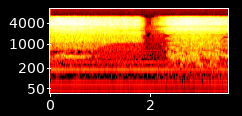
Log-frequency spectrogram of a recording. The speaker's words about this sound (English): Mu means all your breathing bring back and bring to onto your navel. Then breathing out, breathing in.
